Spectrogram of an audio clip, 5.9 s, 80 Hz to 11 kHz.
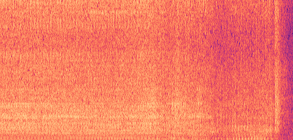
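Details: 2023 Honda CRF450R that wouldn't start with a dead battery, run on a borrowed lithium battery: single cylinder thumps at a steady fast idle, revs settle, then switched off; runs clean, and voltage rises while running so charging works.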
